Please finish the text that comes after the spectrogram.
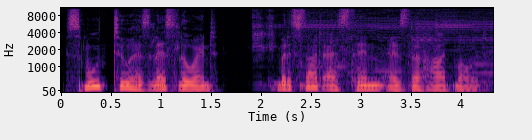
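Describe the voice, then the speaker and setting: Casting: male tutorial instructor, very soft dark tone, lively intonation, informal and explanatory. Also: mid-range voice, unhurried, faint music behind. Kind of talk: tutorial narration.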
